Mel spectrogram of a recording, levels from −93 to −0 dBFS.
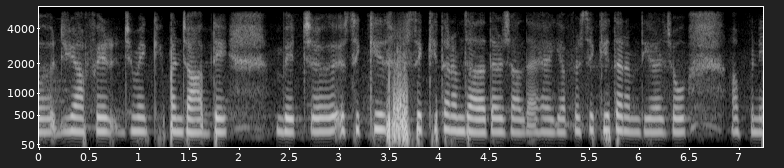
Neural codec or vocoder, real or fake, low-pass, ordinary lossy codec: none; real; 5.4 kHz; none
